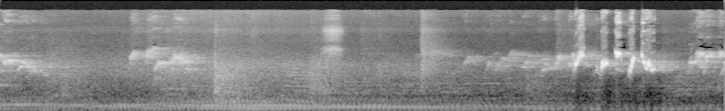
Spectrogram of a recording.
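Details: Red-whiskered bulbul singing a southern master song over low rumbling background noise: soft warbled phrases early, then a crisp run of five sharp chirped notes near the end.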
